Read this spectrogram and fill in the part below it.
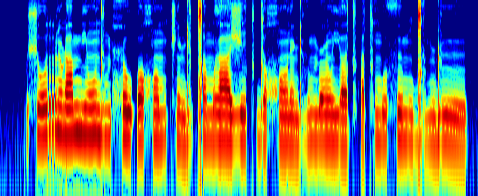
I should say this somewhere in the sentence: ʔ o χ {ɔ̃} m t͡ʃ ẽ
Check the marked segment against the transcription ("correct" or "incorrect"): incorrect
